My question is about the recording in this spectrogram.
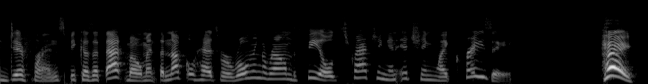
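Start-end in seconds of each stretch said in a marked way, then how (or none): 6.0-6.4 very loud, high yell; explosive holler; coach's shout. A narrator's reading. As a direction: bellow it like an angry coach. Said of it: "shouted the coach".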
